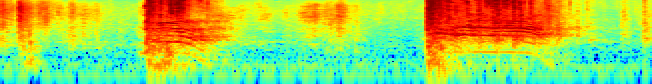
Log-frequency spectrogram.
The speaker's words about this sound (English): This shitty computer isn't taking my password. Rick destroys a laptop.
